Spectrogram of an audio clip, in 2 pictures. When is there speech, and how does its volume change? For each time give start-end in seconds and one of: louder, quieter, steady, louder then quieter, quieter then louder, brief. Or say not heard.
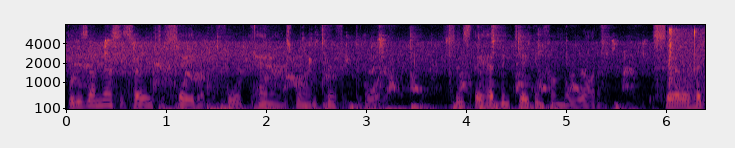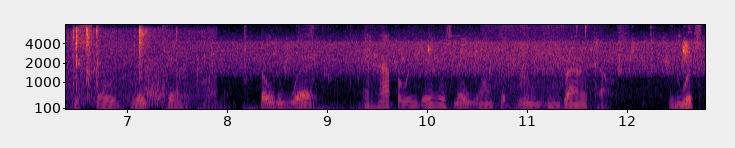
0.0-12.7 steady.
